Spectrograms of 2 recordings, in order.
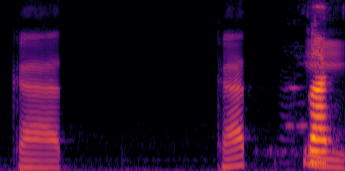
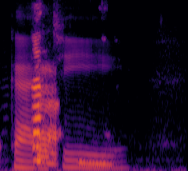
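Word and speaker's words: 같이: Di sini ada gat i. Gaci. Nah, bacanya gaji. Gaji itu bersama atau dengan ya. Gaji. Hah? Gaji. Gaji. Gaji. Bacanya Gaji. bukan gati.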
